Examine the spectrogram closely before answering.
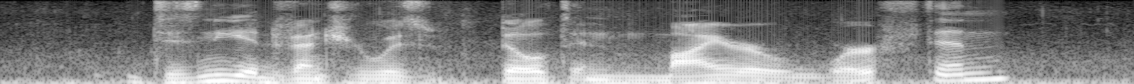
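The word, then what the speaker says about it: Meyer Werft: Um, so Disney Adventure was built in Meer Worfton, but pronounce that with a German accent.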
